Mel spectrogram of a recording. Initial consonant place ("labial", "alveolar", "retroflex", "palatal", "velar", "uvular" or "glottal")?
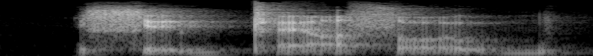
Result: alveolar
